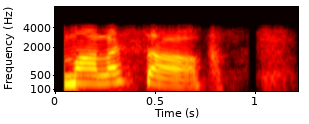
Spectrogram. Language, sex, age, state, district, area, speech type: Kashmiri, female, 30-45, Jammu and Kashmir, Anantnag, rural, conversation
